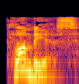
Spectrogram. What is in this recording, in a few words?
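"plumbeous", British English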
